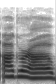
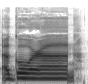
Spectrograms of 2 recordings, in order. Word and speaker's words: Agora: You may notice that I pronounce it Agora, where a lot of people in the film pronounce it Agora.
